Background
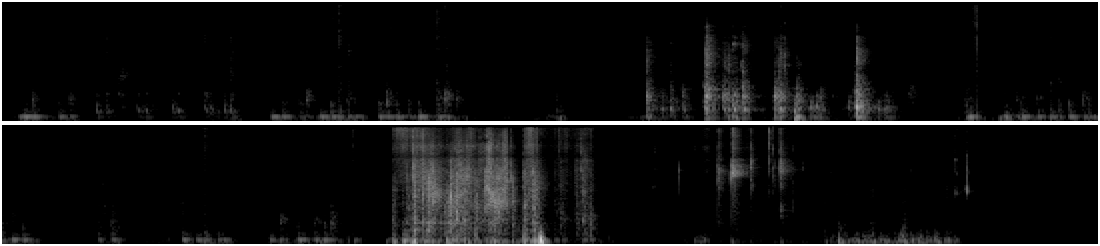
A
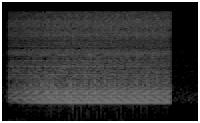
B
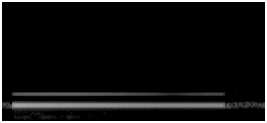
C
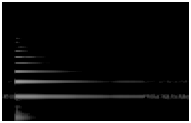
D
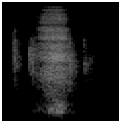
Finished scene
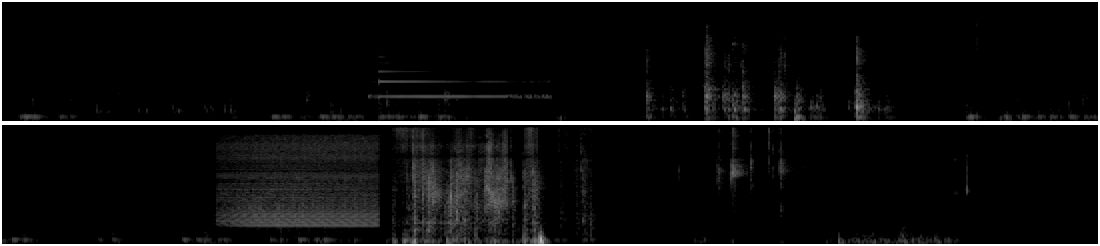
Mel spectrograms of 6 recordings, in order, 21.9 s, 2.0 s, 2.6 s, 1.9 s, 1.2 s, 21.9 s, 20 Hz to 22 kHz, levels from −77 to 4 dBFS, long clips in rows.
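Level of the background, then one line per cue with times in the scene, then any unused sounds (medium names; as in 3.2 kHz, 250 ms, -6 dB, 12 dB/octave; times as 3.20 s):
background -10 dB
3.64 s: add C -2 dB, fades 0.02 s + compression 5:1, threshold -50 dBFS
13.04 s: add A -10 dB
not used: B, D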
